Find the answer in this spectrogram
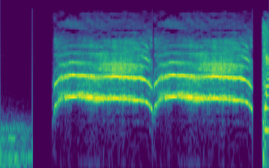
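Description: The tail of a low boom fades out in the first half second. After a short gap comes a long, high, steady scream sound effect lasting about three seconds, with a brief break in the middle where the pitch dips and comes back.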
